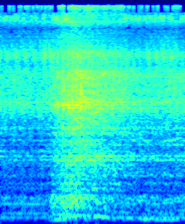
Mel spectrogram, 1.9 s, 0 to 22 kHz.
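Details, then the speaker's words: Sun Na Kawan petrol car, cold after standing long, idles slightly high, smooth and even; earlier misfire with code P0300 (random/multiple cylinder misfire) now gone after clearing, idle expected to drop as engine warms; gearbox found with no oil, engine oil fine. "पहले गाड़ी missing कर र थी missing नहीं कर रही बिल्कुल अपनी जगह प आ अपनी जगह जैसे टमपरेचर पूरा होगा गाड़ी का और ऐसे अपनी जगह प आ जाएगा"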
